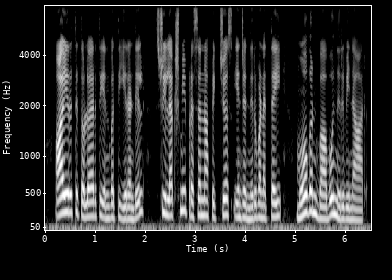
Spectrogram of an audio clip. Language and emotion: Tamil, neutral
